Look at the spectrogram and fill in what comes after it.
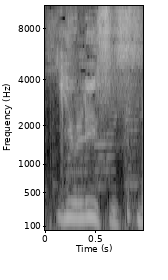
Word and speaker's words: Ulysses: Escuchad mi pronunciación, a ver si me... – A ver. – Ulysses. – Muy bien.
